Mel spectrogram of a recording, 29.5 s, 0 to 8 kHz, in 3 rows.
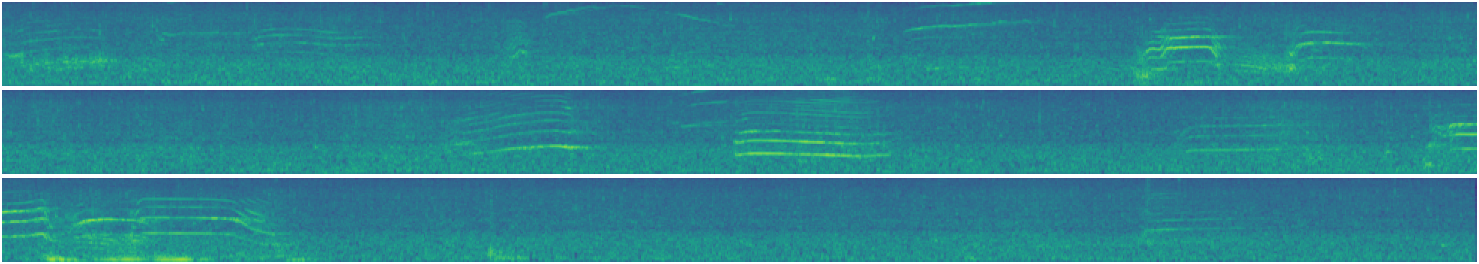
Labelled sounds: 0.0	0.8	killer whale, Bigg's (transient), 0.78 to 2.4 kHz
1.1	2.5	killer whale, Bigg's (transient), 1.1 to 7.9 kHz
3.6	4.8	killer whale, Bigg's (transient), 4.1 to 7.0 kHz
6.0	6.9	killer whale, Bigg's (transient), 2.8 to 7.8 kHz
7.6	8.2	killer whale, Bigg's (transient), 0.91 to 4.8 kHz
8.6	9.2	killer whale, Bigg's (transient), 1.5 to 2.9 kHz
12.8	13.8	killer whale, Bigg's (transient), 0.78 to 6.6 kHz
14.4	15.8	killer whale, Bigg's (transient), 0.88 to 8.0 kHz
17.7	18.4	killer whale, Bigg's (transient), 0.78 to 3.1 kHz
19.4	21.5	killer whale, Bigg's (transient), 0.78 to 5.2 kHz
27.3	27.8	killer whale, Bigg's (transient), 0.84 to 4.8 kHz

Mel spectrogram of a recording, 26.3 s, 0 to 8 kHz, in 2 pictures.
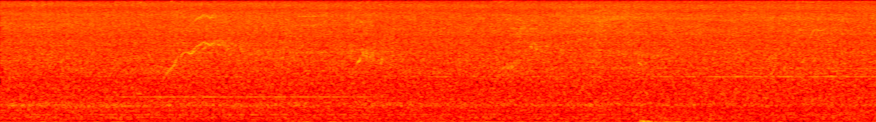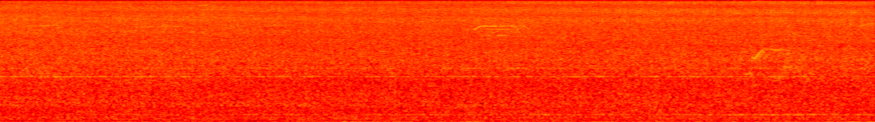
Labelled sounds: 2.4	3.4	killer whale, southern resident, 1.3 to 2.9 kHz
20.2	20.9	killer whale, southern resident, 3.0 to 4.4 kHz

